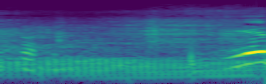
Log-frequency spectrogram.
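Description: A motorcycle passing close by on the road, its engine running steadily at low speed. A man's voice cuts in near the end.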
